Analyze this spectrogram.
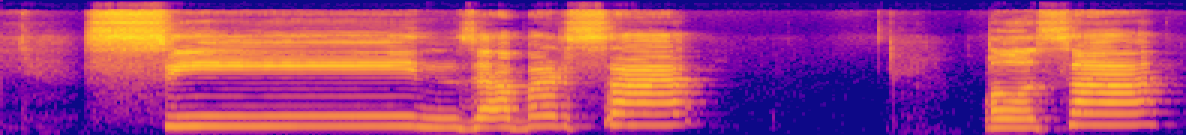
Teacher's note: سین کو سیٹی والی آواز نکالتے ہوئے ہم نے اس کے اوپر زبر پڑھنی ہے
